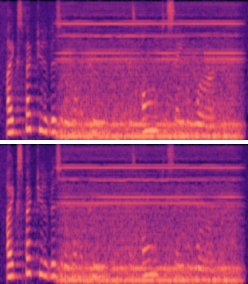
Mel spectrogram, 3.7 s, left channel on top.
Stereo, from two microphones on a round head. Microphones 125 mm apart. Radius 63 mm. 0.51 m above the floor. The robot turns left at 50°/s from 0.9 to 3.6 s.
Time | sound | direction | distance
0.1 | a woman speaking | 140° right | 1.0 m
